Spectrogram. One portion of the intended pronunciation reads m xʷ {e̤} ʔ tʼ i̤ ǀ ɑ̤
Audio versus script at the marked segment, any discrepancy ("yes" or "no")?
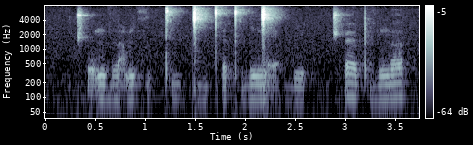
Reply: yes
